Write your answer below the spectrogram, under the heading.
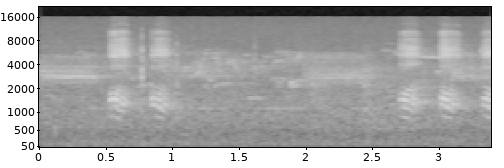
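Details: Fish Crow chick begging near its nest at Adamson Estate, Mississauga, Ontario, July 2018, part of the first successful Fish Crow nesting recorded in Canada; short nasal harmonic calls given in pairs, with a quieter gap between.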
